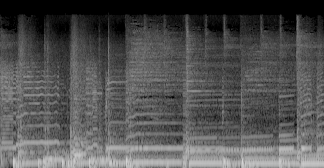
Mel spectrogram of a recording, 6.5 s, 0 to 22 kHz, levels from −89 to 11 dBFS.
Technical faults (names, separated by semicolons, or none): DECT cordless phone buzz; repeated buffer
